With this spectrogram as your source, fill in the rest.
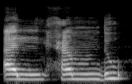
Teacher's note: زبان کا کنارہ اور ادنیٰ حافہ اوپر دانتوں کے مسوڑوں کے ساتھ لگایا ہوا ہے، اس کو تھوڑی دیر درمیانے ٹائم کے لیے اس کو ٹھہرا کے رکھیں. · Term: لام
